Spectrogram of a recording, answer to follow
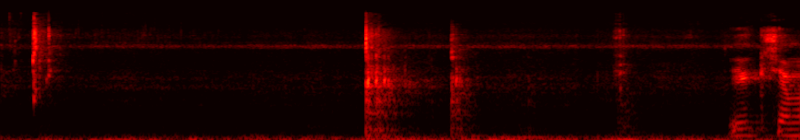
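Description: A few short knocks and splashes as boneless chicken pieces are tipped from a plastic bowl into a steel pot of water, the sharpest about two seconds in, over a low steady rumble.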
